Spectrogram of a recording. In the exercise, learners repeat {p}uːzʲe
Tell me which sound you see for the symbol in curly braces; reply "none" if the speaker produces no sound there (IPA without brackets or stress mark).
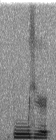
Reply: p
